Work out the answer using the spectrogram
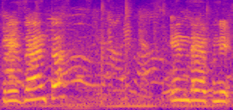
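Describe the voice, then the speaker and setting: Male schoolteacher, high voice, quizzing pupils over a noisy crowded classroom. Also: little pitch movement, slow pace. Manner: quizzes the class, tags questions with "re". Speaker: teacher. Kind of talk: classroom grammar lesson. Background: children's chatter and noise.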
